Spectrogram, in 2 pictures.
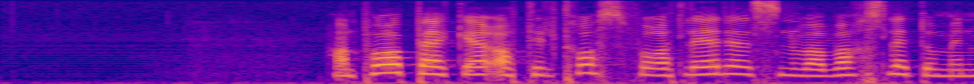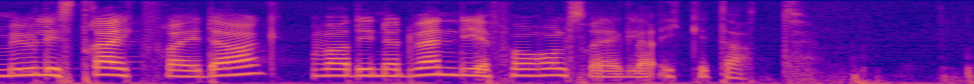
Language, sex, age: Norwegian, female, 39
